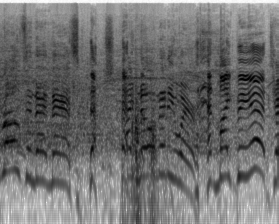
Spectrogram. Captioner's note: laugh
